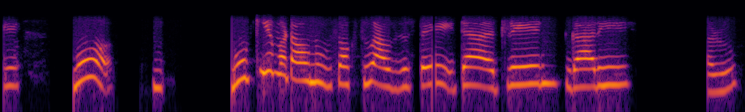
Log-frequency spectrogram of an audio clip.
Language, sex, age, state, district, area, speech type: Nepali, female, 18-30, West Bengal, Kalimpong, rural, conversation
